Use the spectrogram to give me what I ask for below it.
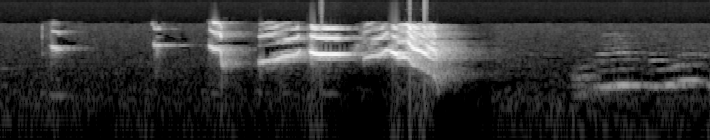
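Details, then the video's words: Talking parrot indoors giving short whistled notes, then a burst of high, harmonic, voice-like chatter with rising and falling tones, ending in a quieter lower whistle. "Cute parrot talking and making sounds"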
